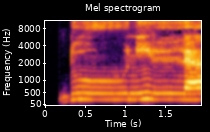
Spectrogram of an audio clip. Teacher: This temporary sukoon has turned this two counts long vowel into four. So make it four counts long.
